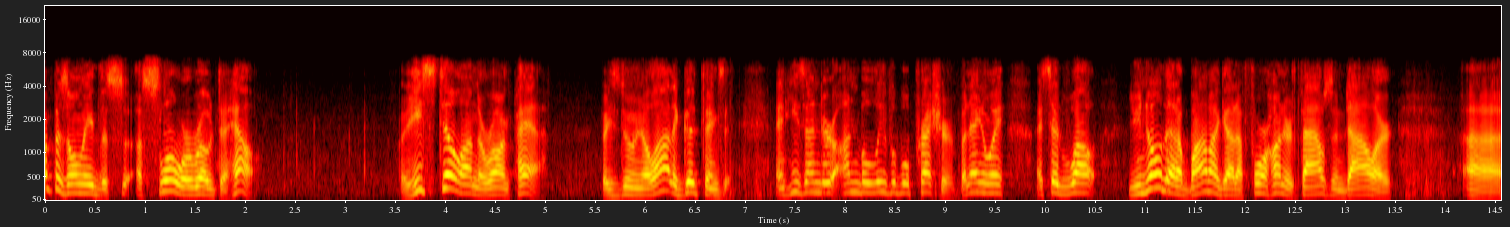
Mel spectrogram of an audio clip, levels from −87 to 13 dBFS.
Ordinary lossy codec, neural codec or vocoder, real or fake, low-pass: Opus, 32 kbps; codec, 16 kHz, 8 kbps, FunCodec, trained on Chinese and English, 25 frames a second; fake; 7.2 kHz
